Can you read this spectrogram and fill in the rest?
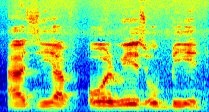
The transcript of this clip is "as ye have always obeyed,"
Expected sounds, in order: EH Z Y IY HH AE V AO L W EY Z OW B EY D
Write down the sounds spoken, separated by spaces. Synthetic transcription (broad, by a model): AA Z Y IY HH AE V AO L W EY Z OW B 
